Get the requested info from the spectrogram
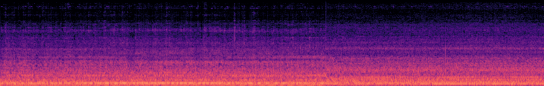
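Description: Military truck driving at steady speed, its engine and road rumble heard from inside the cab: a constant deep drone. The engine note shifts slightly lower about two-thirds of the way through.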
